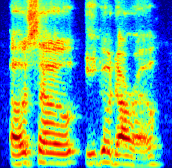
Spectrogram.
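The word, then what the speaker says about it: Oso Ighodaro: I have it written down phonetically. Oso Iguodaro.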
